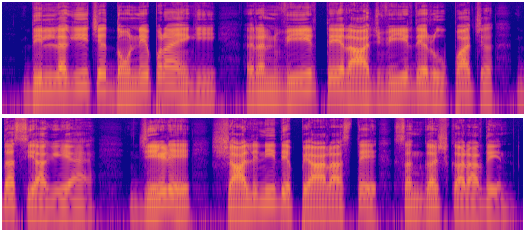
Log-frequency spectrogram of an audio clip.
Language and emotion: Dogri, neutral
